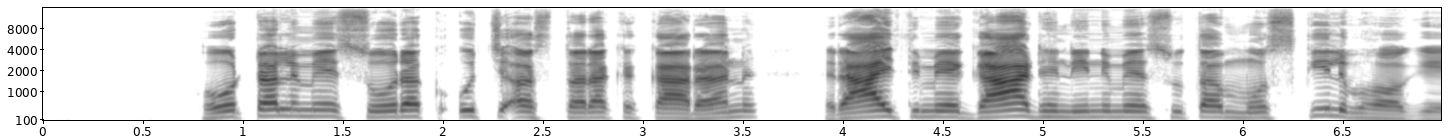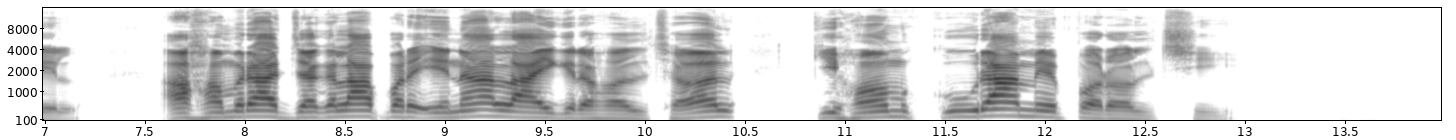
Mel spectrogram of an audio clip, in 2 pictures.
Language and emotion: Maithili, sad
